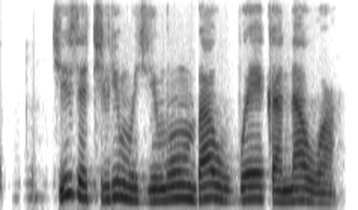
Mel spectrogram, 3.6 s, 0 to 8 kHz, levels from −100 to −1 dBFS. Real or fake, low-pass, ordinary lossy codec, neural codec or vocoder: real; 7.2 kHz; Opus, 24 kbps; none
